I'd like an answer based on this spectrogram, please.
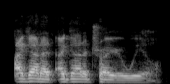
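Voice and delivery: ordinary talk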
